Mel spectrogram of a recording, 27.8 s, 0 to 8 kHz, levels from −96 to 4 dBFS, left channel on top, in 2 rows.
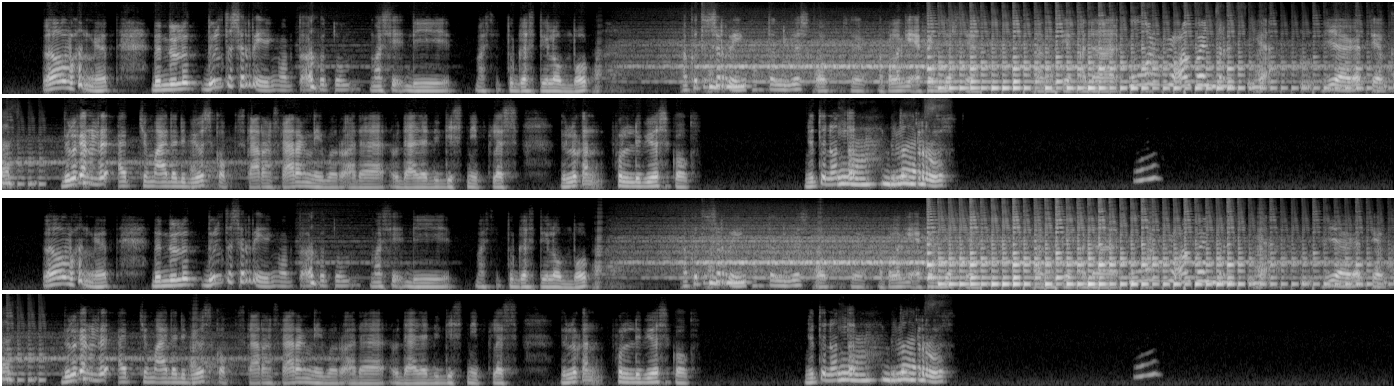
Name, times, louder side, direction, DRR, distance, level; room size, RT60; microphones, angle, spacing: voice 1, 0.4-5.9 6.8-9.8 10.3-11.3 13.2-13.9 14.5-20.8 22.0-22.5 22.8-23.4, left 2 dB, 90° left, 2.6 m, -29 dB
sound 1, 3.0-3.7 6.1-17.4, right 1 dB, 5° right, 1.9 m, -33 dB
sound 2, 5.9-6.5 7.0-7.6 8.1-8.8 9.2-9.9 10.3-11.0 11.4-12.1 12.5-13.2 13.7-14.3 15.8-16.4, right 2 dB, 45° right, 5.6 m, -43 dB
voice 2, 7.1-7.5 11.3-12.7 13.0-13.2 13.9-14.0 22.3-23.2 25.2-25.5, left 3 dB, 45° left, 0.6 m, -26 dB
sound 3, 9.2-14.3, right 2 dB, 25° right, 0.5 m, -21 dB
head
